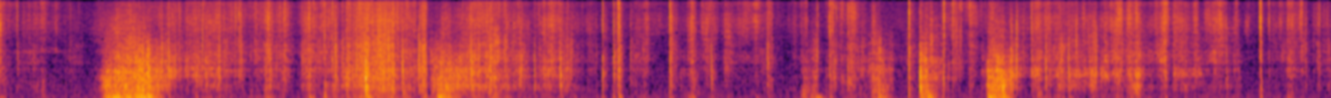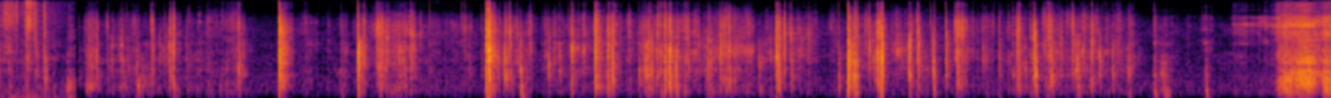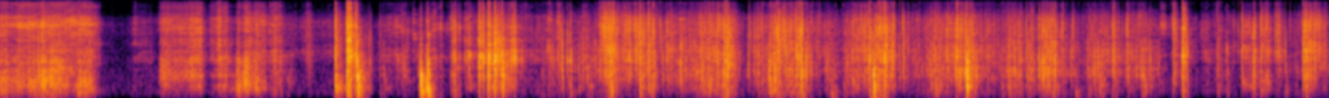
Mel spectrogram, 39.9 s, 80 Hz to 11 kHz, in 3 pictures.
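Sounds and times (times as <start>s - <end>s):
chalk crushed and crumbling: 0.0s - 14.0s, 25.7s - 39.9s.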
